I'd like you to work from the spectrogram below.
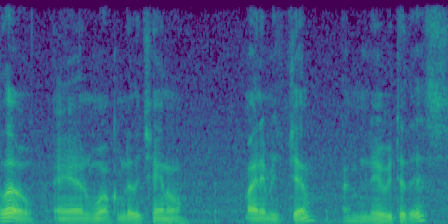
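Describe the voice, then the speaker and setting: Noticeable background noise runs under the recording. A man speaks at a moderate pace in a very deep, low pitch. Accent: American. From United States. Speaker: expat travel vlogger. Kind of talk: casual vlog monologue. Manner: hesitant, many fillers.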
